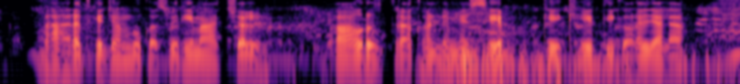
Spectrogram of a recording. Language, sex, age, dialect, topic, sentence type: Bhojpuri, male, 18-24, Western, agriculture, statement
